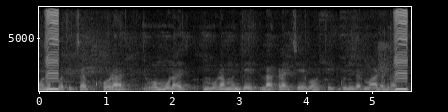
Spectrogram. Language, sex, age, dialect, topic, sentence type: Marathi, male, 25-30, Varhadi, agriculture, statement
